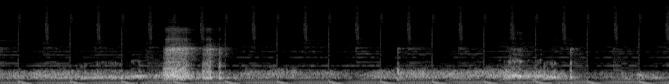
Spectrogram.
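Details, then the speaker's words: Portable home fetal Doppler with gel, probe glided slowly and rocked side to side from the pubic bone up toward the belly button in a demonstration: fast, regular whooshing thumps at about 150 a minute over Doppler hiss and rubbing, a normal fetal heartbeat. "when you detect the heartbeat you'll hear it and see the beats per minute on the screen"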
